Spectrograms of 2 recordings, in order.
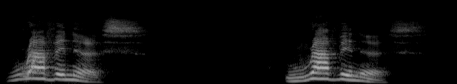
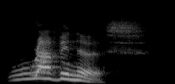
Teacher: Note the stress on the first syllable.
